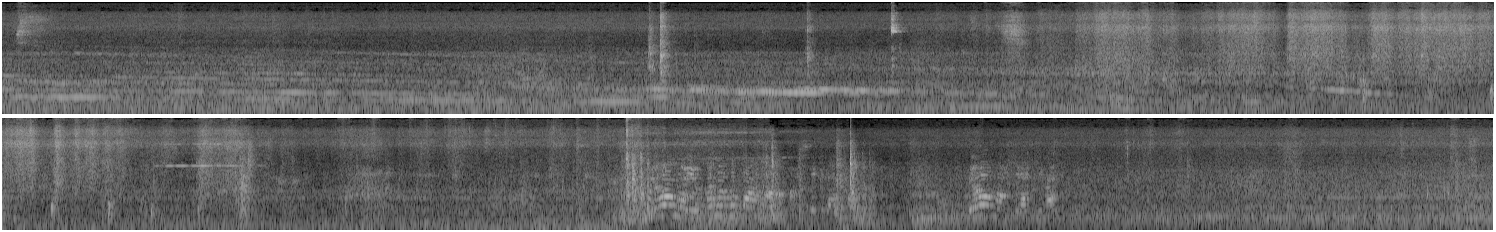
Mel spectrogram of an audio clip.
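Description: A train rumbles low along the tracks and then idles.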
